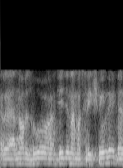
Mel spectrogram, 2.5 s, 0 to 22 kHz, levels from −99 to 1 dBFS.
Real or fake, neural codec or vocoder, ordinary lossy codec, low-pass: fake; codec, 24 kHz, 3 kbps, HILCodec; AAC, 16 kbps; 7.2 kHz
